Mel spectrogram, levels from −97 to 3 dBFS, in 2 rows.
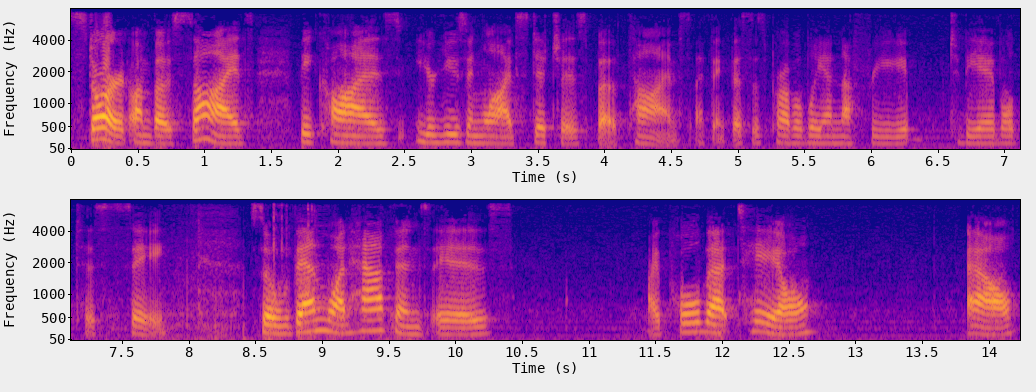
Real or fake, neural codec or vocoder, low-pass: real; none; 7.2 kHz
